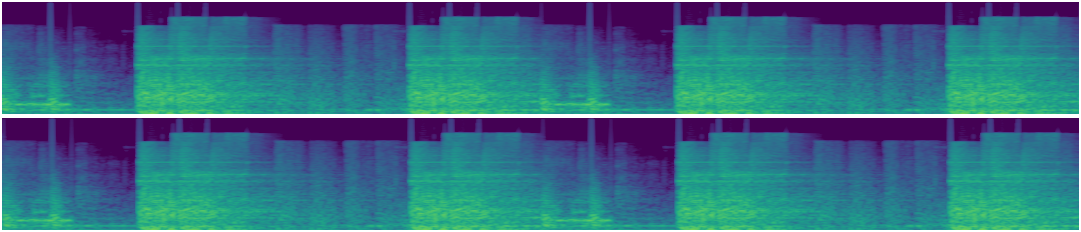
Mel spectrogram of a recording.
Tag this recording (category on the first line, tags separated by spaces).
Instrument samples > Percussion
Loopable Soundtrack Drum Loop Dark Underground Alien Industrial Samples Weird Ambient Packs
